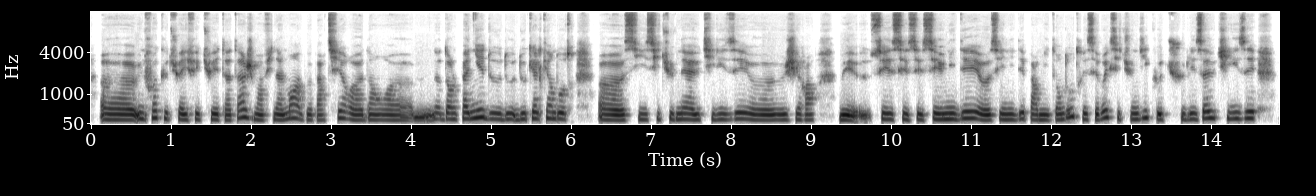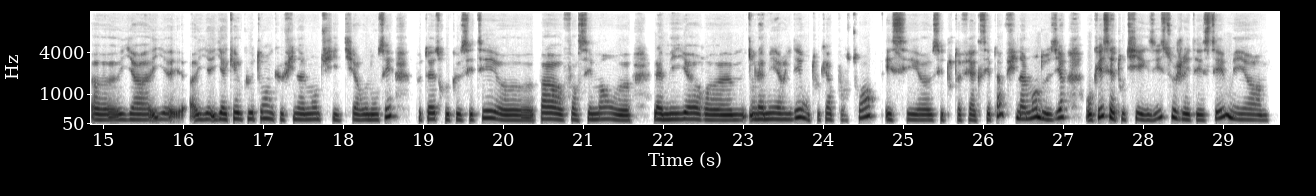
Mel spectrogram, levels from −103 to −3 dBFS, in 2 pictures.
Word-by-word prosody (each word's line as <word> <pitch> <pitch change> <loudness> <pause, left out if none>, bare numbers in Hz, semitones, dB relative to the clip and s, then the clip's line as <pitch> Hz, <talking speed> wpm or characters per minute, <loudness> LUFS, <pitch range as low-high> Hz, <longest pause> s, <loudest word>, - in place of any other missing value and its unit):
heu, 175 -1 +4
une 200 - +1
fois 230 +4 -2
que 230 -2 -7
tu 190 -1 -5
as - - +4
effectué 180 +1 -1
ta 165 -1 -3
tâche, 235 +2 0
ben 170 -1 +1
finalement 175 +5 -1
elle 195 - -7
peut 170 -1 -5
partir, 165 +6 -4
heu, 165 -1 0
dans, 170 -1 -1 0.2
hem, - - -6 0.2
ne 195 - -4
dans 195 +1 -3
le 190 - -6
panier 215 +6 +2
de 195 -2 -3
de 185 +1 -2
de 180 +4 -2
quelqu'un 210 +2 -3
d'autre. 200 -2 -2 0.3
Heu, 165 -1 +4
si 165 -1 -1 0.2
si 175 - -4
tu 190 - -6
venais 185 +1 -2
à 175 - +1
utiliser, 180 +2 -2
heu, 170 0 +3
Jira, 175 0 -3 0.3
mais, 330 -1 +6
heu, 320 0 -4
c'est 190 -9 -1
c'est 180 0 -1
c'est 175 +2 -2
c'est 175 +3 0
une 185 +1 +4
idée, 210 +3 +2
heu, 165 -1 +6
c'est 170 +2 -3
une 175 0 +2
idée 180 +4 -2
parmi 170 -2 -1
tant 175 +2 -3
d'autres 270 +4 -2
et 185 - 0
c'est 180 - -1
vrai 225 - +1
que 235 - -9
si 215 - -8
tu 185 - -8
me - - +1
dis 235 +3 -2
que 245 - 0
tu 175 -1 -6
les 185 +1 -3
as 215 - +3
utilisés, 220 -1 -1 0.3
heu, 175 -1 +2
il 180 - -2
y 185 - +1
a 175 0 0
il - - 0
y 385 - -1 0.3
a, - - -4
heu, - - +2
il 180 - -4
y 190 - +1
a - - +1
il - - -2
y - - +6
a - - +5
quelque 200 +1 0
temps 210 +1 -2
et - - -3
que 180 - -5
finalement 180 +1 -1
tu 180 - -7
y 165 - -5
tu 170 - -7
y - - +2
as - - -1
renoncé, 175 - +2 0.3
peut-être 190 0 -2
que 175 0 -1
c'était, 180 +7 0
heu, 165 -2 +2
pas 190 -3 +2
forcément, 180 +1 -2
heu, 160 0 +3 0.3
la 190 - +5
meilleure, 185 0 +2
hem, 165 0 +4
la 185 +1 +3
meilleure 185 0 +1
idée 225 +8 +2
en 230 - 0
tout 170 +1 -12
cas, 180 +1 -4
pour 165 -2 -18
toi, 275 +5 -1
et 180 - +2
c'est, 170 +1 0
heu, 170 0 +1
c'est 170 +1 -5
tout 165 - -15
à - - -4
fait 170 - -5
acceptable 180 - -3
finalement 225 -1 +3
de 195 -7 +4
se - - -6
dire: 245 +5 +2 0.3
«OK, 345 -6 +3
cet 245 -9 +3
outil 185 +1 -1
existe, 230 +11 0
je 200 -5 0
l'ai 180 - +4
testé, 170 - +1
mais, 180 -7 +1
heu, 165 -2 -4
180 Hz, 255 wpm, -23 LUFS, 170-200 Hz, 0.3 s, mais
